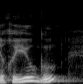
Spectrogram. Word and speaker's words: Ryugu: Alors on est toujours dans l'actu avec vous Michel bien sûr, et on a découvert les briques de l'ADN sur l'astéroïde Ryugu, je ne sais pas si je prononce Ryugu bien. Parfait, bon accent, merci Michel.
